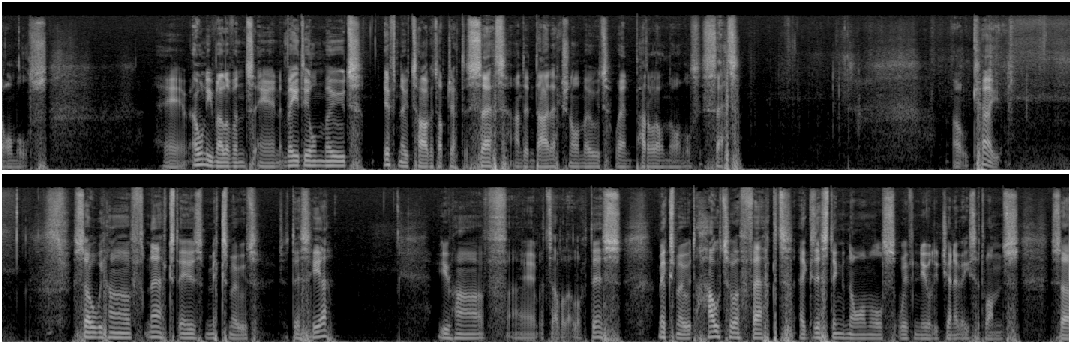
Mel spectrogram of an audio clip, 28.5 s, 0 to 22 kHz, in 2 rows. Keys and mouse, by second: 16.8-19.8 drag, 20.4 middle click.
